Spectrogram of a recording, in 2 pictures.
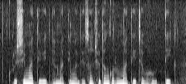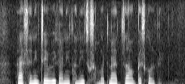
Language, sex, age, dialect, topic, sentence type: Marathi, male, 18-24, Varhadi, agriculture, statement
